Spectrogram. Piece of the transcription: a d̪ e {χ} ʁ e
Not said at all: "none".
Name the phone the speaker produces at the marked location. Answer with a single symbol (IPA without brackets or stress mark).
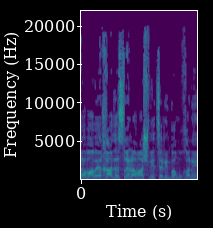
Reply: s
